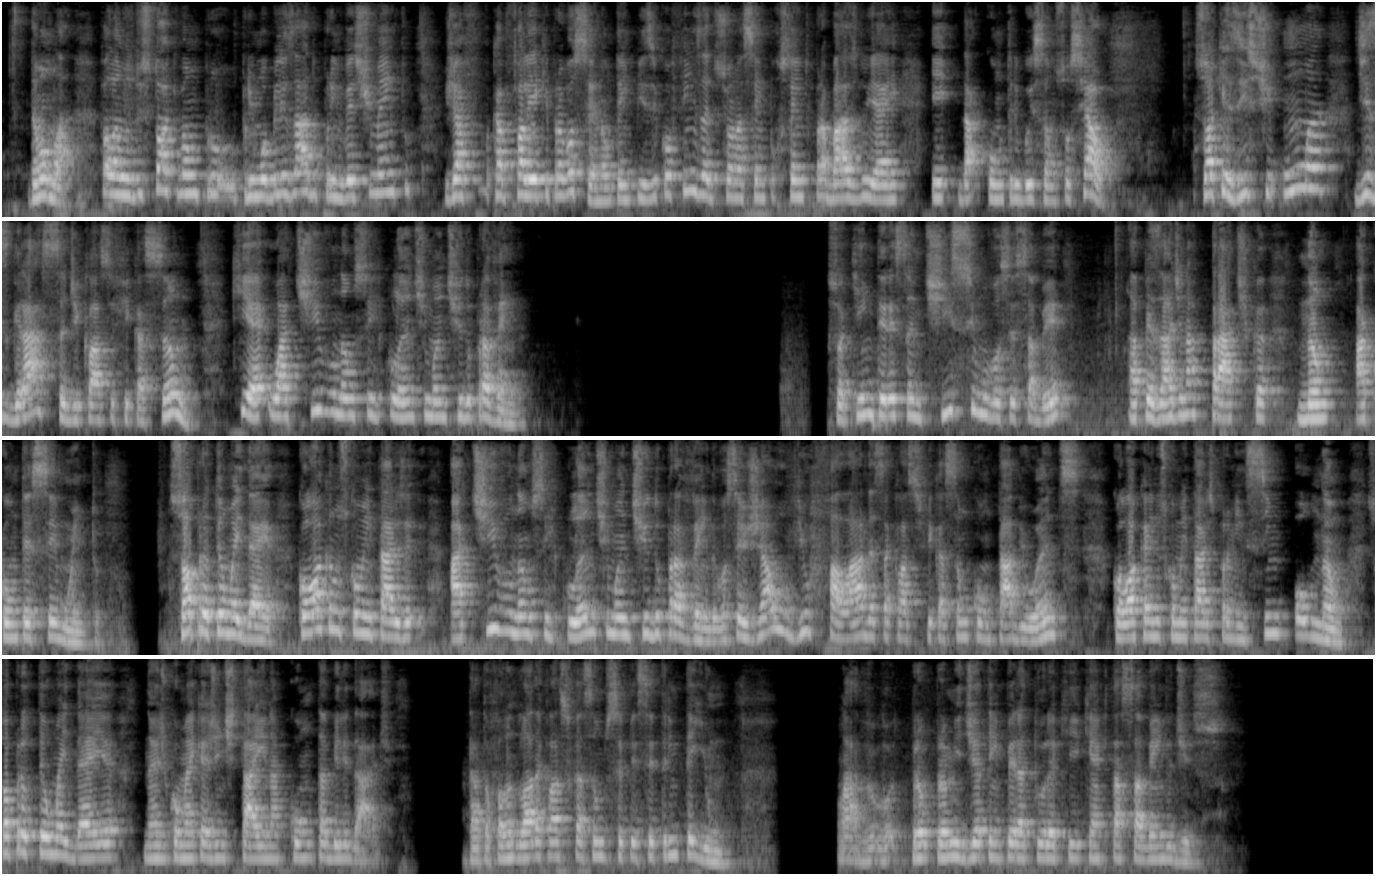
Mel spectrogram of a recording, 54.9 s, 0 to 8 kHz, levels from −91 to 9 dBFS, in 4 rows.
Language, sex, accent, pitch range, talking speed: Portuguese, male, Brazilian, 150-195 Hz, 145 wpm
